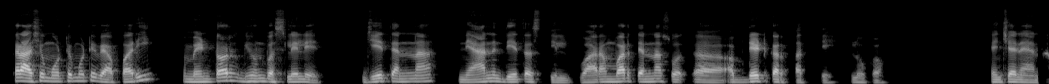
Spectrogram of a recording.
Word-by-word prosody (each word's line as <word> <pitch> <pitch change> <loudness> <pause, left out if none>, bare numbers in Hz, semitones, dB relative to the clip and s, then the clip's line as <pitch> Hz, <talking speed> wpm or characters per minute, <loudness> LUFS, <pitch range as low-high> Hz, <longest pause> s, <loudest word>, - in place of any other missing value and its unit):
तर 160 - +8
असे 145 +1 +8
मोठे-मोठे 155 +3 -1
व्यापारी 125 - +1 0.4
मेंटॉर्स 125 +8 +2
घेऊन 140 0 -2
बसलेले 125 -2 0
आहेत 90 -3 -6 0.5
जे 140 +4 +2
त्यांना 135 +2 0 0.3
ज्ञान 120 +7 +1
देत 115 -1 -1
असतील. 100 -4 -5
वारंवार 125 +6 +2
त्यांना 130 +1 +1
स्वत 135 - -6
अ, 100 -3 0
अपडेट 135 +7 +3
करतात 105 -3 0
ते 90 -1 -17 0.2
लोकं. 95 -3 -11 1.0
त्यांच्या 115 +1 +1
द्यान 105 -2 -2
125 Hz, 130 wpm, -25 LUFS, 105-140 Hz, 1.0 s, तर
